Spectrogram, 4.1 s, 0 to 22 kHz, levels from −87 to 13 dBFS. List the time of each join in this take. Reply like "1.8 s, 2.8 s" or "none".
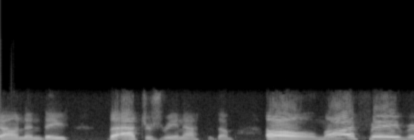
2.6 s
